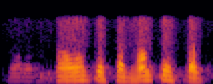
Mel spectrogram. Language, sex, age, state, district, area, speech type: Kannada, male, 18-30, Karnataka, Kolar, rural, conversation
